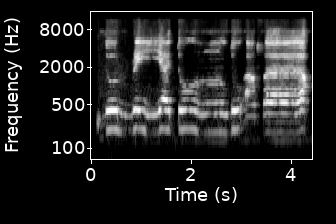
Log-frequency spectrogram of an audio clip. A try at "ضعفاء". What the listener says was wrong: ضعفاء jangan du'afa nanti dia jadi ain bujung ضعفاء ya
